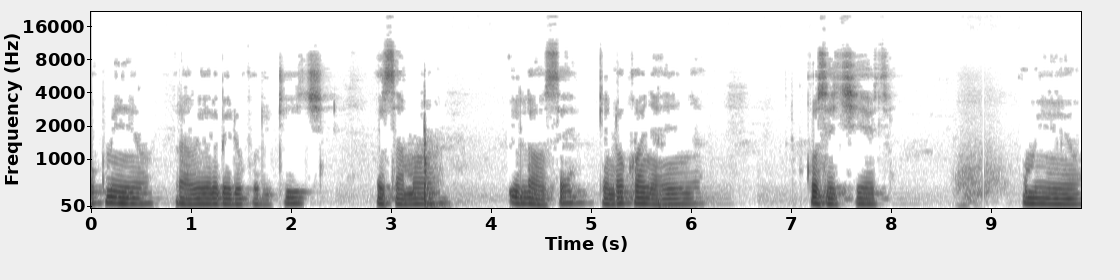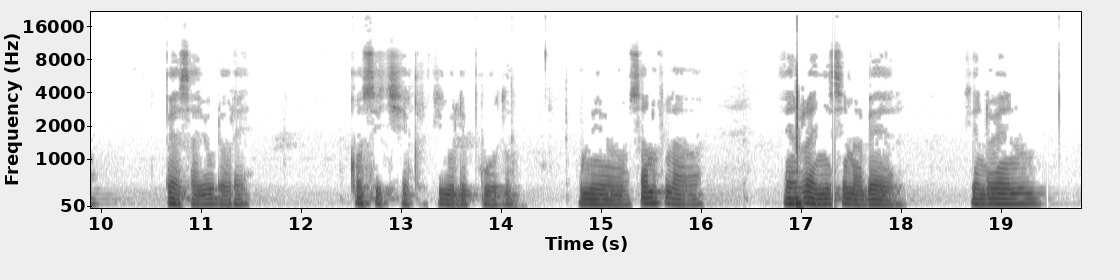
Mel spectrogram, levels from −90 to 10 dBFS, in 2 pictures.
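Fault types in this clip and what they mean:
corrupt frame muted: the decoder rejected damaged compressed frames and silenced them, leaving abrupt 42 ms holes at 8.9, 17.3 and 19.4 s, with no concealment and timing intact.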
